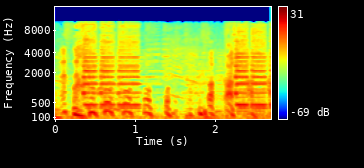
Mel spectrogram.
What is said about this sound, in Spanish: Oiga, oiga, oiga. Único claxon en el mundo.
